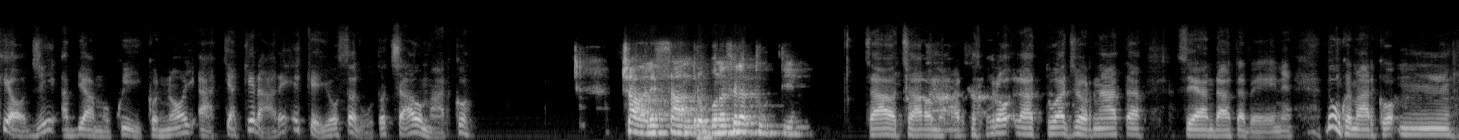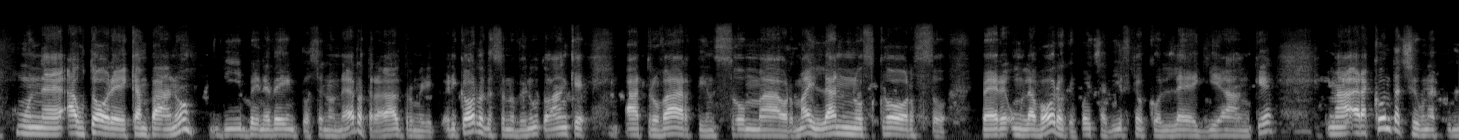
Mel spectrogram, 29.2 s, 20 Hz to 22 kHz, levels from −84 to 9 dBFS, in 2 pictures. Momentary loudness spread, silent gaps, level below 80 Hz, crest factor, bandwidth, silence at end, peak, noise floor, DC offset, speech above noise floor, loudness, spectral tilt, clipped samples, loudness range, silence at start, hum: 15 LU; none; -48 dBFS; 20 dB; 11.5 kHz; 0 s; 0 dBFS; -71 dBFS; under 0.1%; 51 dB; -21 LUFS; -6 dB/octave; under 0.1%; 10 LU; 0 s; none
